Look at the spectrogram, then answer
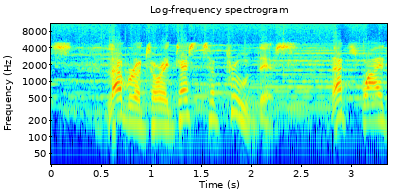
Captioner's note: none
